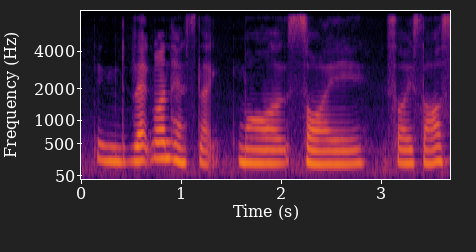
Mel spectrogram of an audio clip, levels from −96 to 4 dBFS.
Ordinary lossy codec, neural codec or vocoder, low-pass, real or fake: none; codec, 16 kHz, 2 kbps, FunCodec, trained on LibriTTS, 25 frames a second; 7.2 kHz; fake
